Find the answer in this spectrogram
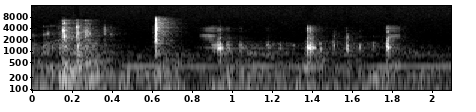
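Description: Faint keystrokes on a computer keyboard, about five separate taps, over a faint steady hum.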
